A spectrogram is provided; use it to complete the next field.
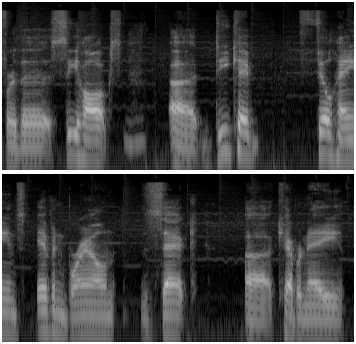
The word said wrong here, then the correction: Charbonnet: are all questionable. – Charbonnet.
